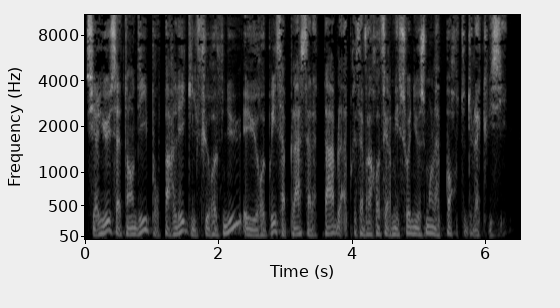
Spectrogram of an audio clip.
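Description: A man reading a novel aloud as an audiobook narrator, with a measured, expressive delivery. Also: low-pitched, slightly rough, no echo, clean studio sound. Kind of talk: scripted narration.

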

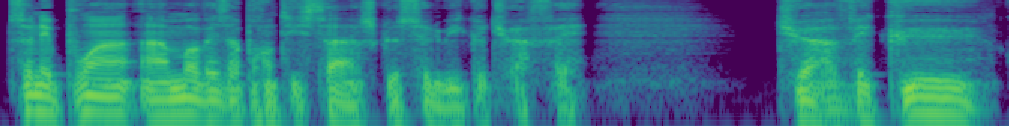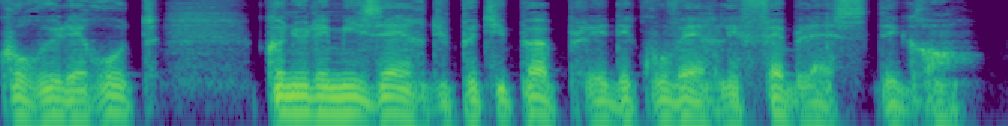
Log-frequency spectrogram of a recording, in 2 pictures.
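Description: Male reader as a wise old uncle and banker in an audiobook, slow and calm, very deep and gravelly. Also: no echo, clean studio sound, heavily acted. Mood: fatherly. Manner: measured and unhurried. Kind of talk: audiobook character reading.

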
